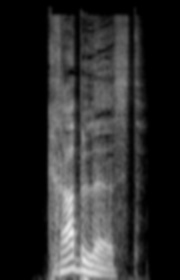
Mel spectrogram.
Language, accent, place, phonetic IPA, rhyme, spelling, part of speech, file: German, Germany, Berlin, [ˈkʁabləst], -abləst, krabblest, verb, De-krabblest.ogg
- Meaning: second-person singular subjunctive I of krabbeln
